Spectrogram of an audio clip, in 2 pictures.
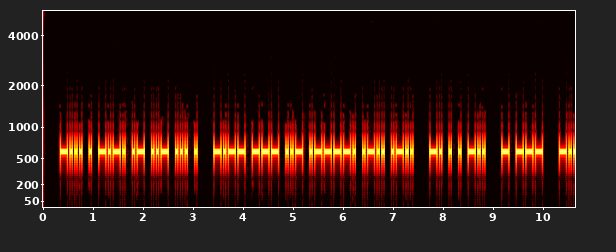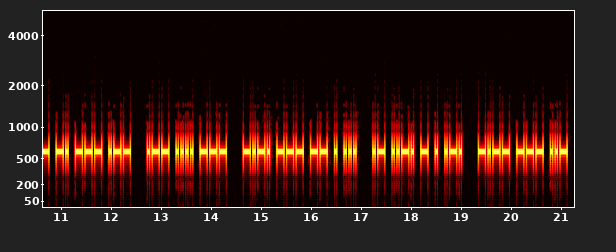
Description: Morse code, heard as a keyed tone, about 25 wpm, 600 Hz. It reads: BECAUSE YOU'LL NEED TO KNOW WHO COMES AFTER YOU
